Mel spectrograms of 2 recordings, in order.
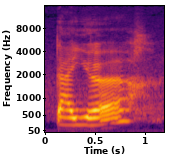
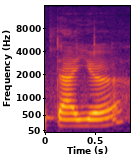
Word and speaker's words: tailleur: Tailleur, le tailleur. Remember, IL sounds like a Y.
